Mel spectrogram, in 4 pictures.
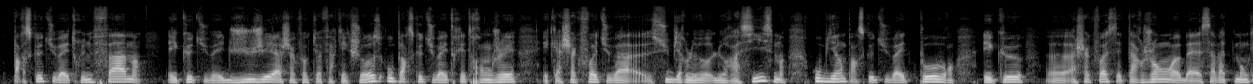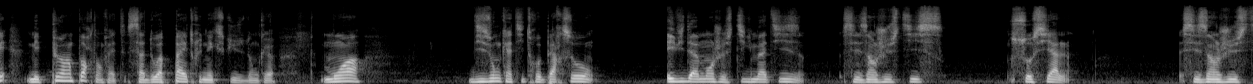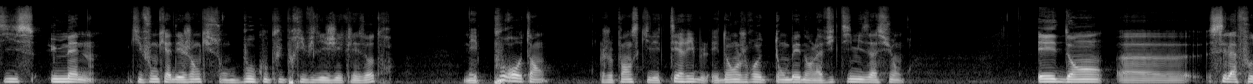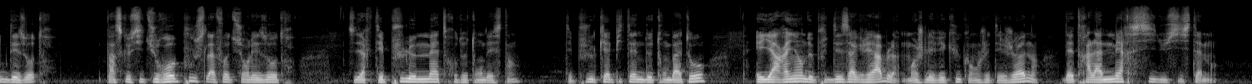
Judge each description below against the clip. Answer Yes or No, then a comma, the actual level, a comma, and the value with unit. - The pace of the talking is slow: No, average, 205 wpm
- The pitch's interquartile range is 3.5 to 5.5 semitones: No, average, 3.0 semitones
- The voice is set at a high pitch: No, low, 110 Hz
